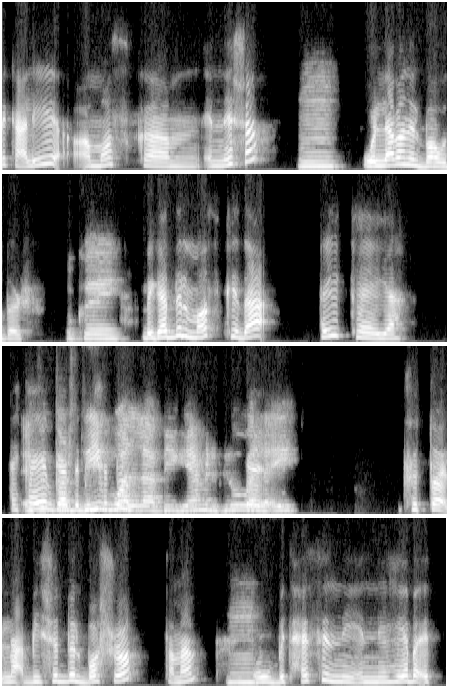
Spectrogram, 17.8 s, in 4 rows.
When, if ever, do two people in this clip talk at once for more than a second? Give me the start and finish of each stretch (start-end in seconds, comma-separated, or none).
9.1-10.3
